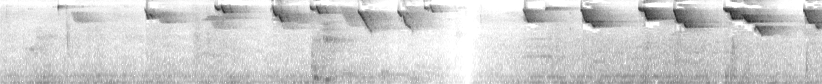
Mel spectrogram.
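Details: Saffron finch song in two runs of rapid, high, descending chirps, the second louder and denser, separated by a short pause; background otherwise quiet.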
